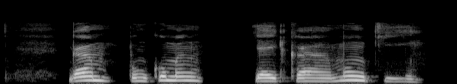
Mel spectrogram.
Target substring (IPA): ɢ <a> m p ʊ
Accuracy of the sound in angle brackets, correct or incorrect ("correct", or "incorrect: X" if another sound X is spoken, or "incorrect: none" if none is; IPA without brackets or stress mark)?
incorrect: ɑ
